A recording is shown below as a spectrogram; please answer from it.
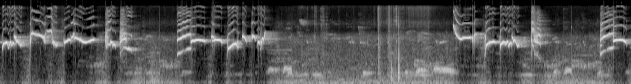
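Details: Oriental magpie-robin giving a loud "ngeplong" fighting song used to provoke other magpie-robins into aggression: strong clear whistled phrases sweeping up and down, in rapid bursts separated by short pauses, with low rumbling noise in the gaps.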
